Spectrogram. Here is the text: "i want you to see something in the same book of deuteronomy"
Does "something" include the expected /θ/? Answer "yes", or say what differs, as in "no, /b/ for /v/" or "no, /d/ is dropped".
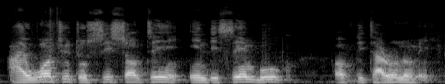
no, /t/ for /θ/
